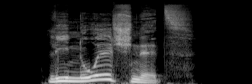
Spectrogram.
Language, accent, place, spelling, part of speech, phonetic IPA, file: German, Germany, Berlin, Linolschnitts, noun, [liˈnoːlˌʃnɪt͡s], De-Linolschnitts.ogg
- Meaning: genitive singular of Linolschnitt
